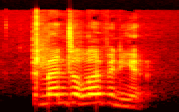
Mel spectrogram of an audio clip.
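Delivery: said too fast. Naming a tarot deck being shown: said too fast. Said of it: "I said that too fast".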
